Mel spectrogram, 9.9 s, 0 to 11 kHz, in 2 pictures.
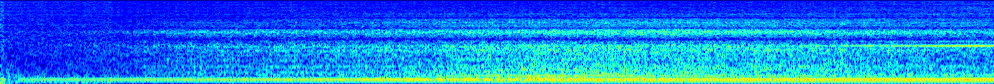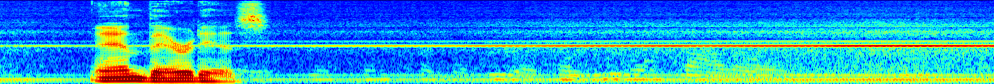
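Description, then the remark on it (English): An early 1960s Admiral vacuum tube clock radio warming up: a steady low hum and thin high whine, a man speaking briefly, then hissy radio sound slowly swelling in louder. “It took a little while for tubes to warm up and for the older style of radio to start producing sound.”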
